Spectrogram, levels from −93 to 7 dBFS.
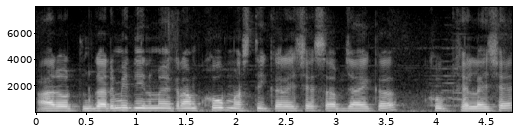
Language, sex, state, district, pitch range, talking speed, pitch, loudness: Maithili, male, Bihar, Begusarai, 150-165 Hz, 200 wpm, 155 Hz, -17 LUFS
